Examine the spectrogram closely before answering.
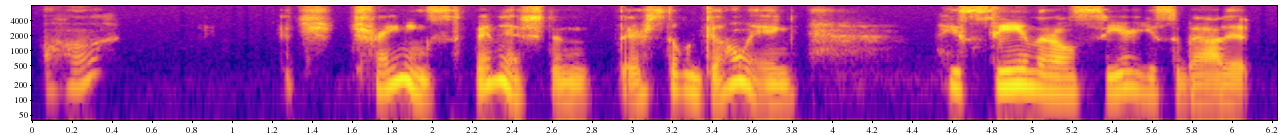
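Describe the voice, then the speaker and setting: A woman's voice: deep voice, very animated, measured pace, a little mellow, slightly rough, dry recording, exaggerated voice. A woman playing a modest, reluctant teenage girl who commands a tank in an amateur audio drama. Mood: reflective.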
